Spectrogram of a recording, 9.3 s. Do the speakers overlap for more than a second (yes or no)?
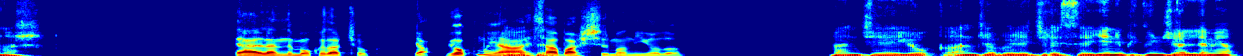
no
